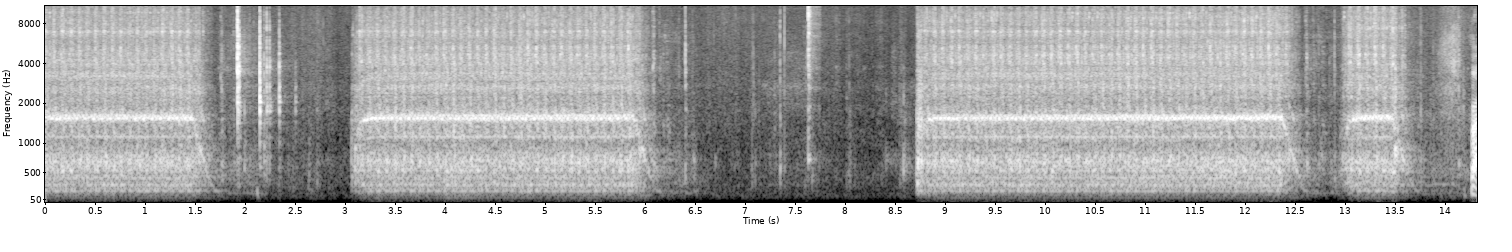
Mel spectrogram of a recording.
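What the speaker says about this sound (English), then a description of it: "now I'm going to sew this diagonal seam" A sewing machine stitches a diagonal quarter-inch seam in two long steady runs of buzzing needle action, separated by short pauses with faint handling noises.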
